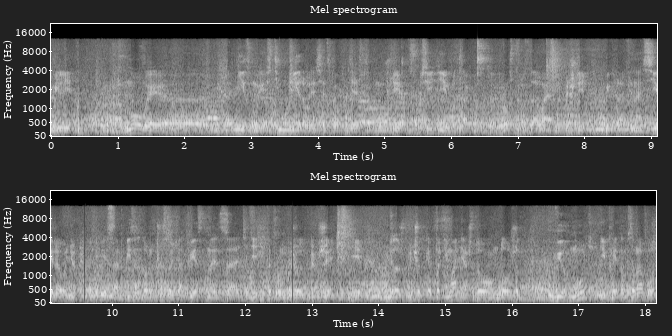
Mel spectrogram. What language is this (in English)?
Russian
